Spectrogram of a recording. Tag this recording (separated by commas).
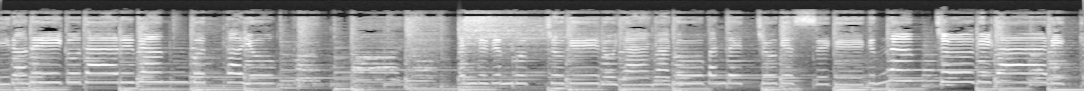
Music, Music for children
